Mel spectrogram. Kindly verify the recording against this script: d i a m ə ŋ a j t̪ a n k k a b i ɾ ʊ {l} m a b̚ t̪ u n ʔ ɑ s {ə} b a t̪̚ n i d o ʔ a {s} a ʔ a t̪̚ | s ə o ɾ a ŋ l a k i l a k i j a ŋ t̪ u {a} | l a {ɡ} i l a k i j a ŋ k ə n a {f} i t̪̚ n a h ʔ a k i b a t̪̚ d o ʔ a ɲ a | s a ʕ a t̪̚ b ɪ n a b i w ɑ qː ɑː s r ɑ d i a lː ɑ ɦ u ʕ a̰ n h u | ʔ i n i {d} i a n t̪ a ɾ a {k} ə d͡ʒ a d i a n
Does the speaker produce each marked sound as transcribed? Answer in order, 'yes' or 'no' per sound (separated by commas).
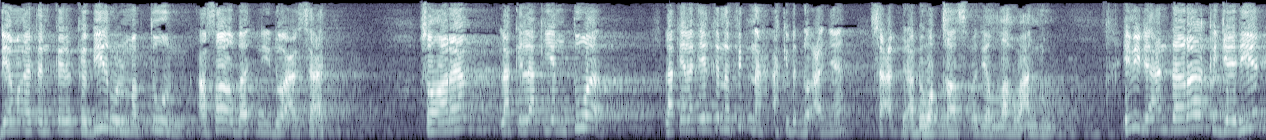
yes, no, yes, yes, no, yes, yes, yes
